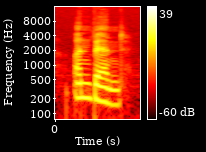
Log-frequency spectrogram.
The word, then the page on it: unbend: American English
